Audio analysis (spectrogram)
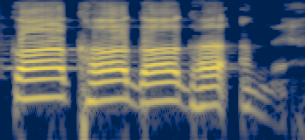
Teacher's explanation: जिनका उच्चारण कंठ से होगा वो है क ख ग घ अंग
